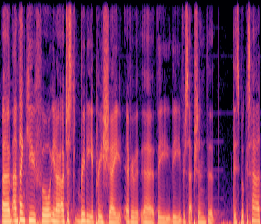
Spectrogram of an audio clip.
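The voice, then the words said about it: A somewhat unusual accent. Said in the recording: “my accent, because I know it's a bit strange”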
